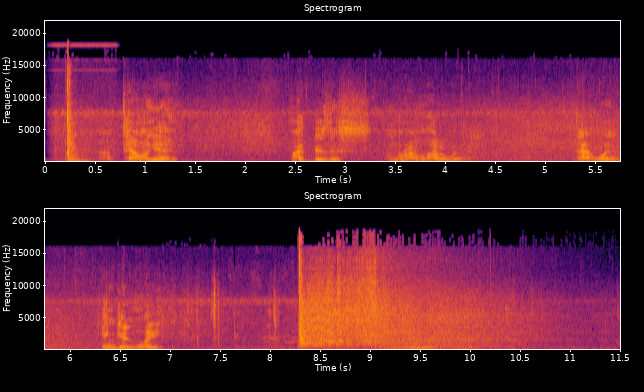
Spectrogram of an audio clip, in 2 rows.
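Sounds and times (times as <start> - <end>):
car engine turning over and starting: 0.0 - 0.7, 8.3 - 10.6
speech: 0.0 - 1.4, 2.4 - 4.4, 5.3 - 7.0
car engine revving as the vehicle pulls away: 8.3 - 11.0.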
